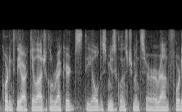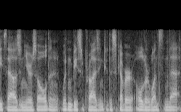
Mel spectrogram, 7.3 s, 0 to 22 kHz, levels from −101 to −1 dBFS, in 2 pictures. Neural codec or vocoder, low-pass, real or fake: none; 7.2 kHz; real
